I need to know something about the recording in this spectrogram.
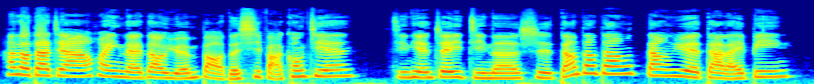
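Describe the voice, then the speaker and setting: A woman's voice: high-pitched, expressive, fast talker, a bit bright, smooth. A woman with a Taiwanese Mandarin accent who hosts a radio show, presenting scripted introductions and interviewing a guest. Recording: music playing behind the voice. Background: music.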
